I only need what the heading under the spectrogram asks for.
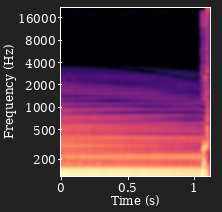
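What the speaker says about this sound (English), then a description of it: "A nice, distorted, super sexy Moombahton 808." A distorted Moombahton 808 bass, built in FL Studio with a filter preset that cuts the highs: a heavy, saturated low note held steady and loud for about a second, with a brief bright burst at its end.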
